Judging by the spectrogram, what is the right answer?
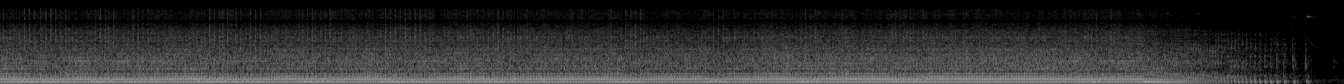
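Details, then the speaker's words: Lawn-Boy mower after replacing damaged brake cable that caused no-start, briefly flooded then cleared: runs steady and even about eleven seconds, no misses or surging, winds down cleanly at shutoff; healthy. "no I didn't make a mistake by flooding the engine when I was taking off its stand when I was filming it but it did eventually clear up and everything worked like it was supposed to"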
